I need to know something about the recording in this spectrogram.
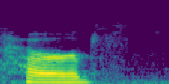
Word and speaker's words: herbs: Look at these herbs. I used to pronounce the H.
